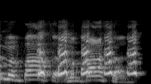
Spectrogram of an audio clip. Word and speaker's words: Mbatha: person is, but bro, her name is Google Mbatha. There you go, Google Mbatha Raw. That's her name. Exactly. If you pronounce the M.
